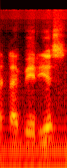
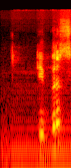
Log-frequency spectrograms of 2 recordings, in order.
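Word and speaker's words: Tiberius: इस टाइम पे जब हज़रत ईसा अलैहिस्सलाम को सूली पे लटकाया गया, रोमन किंग था टाइबेरियस, तो पोनिटस was governor at that time. टिब्रस कह लें आप, टाइबेरियस कह लें, इसलिए मैं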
